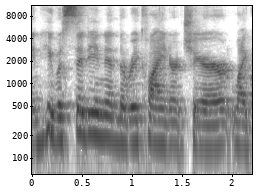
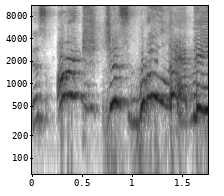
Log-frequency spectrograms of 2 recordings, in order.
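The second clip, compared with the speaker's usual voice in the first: startled, alarmed, high-pitched yell; 10 dB louder than usual. Retelling how you yelled at your partner after something startled you at home, put on as a startled yell. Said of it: "And I'm like yelling at him".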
